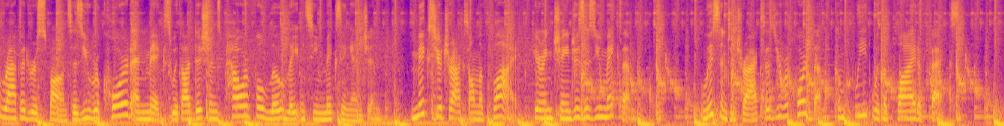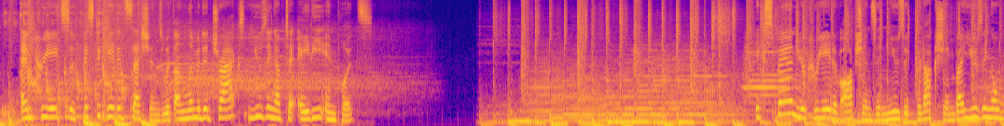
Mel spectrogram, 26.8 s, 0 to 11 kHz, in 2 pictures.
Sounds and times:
Speech: 0.0s - 8.5s, 9.4s - 12.8s, 13.7s - 18.4s, 23.5s - 26.7s
Music: 0.0s - 18.4s, 19.7s - 26.7s.

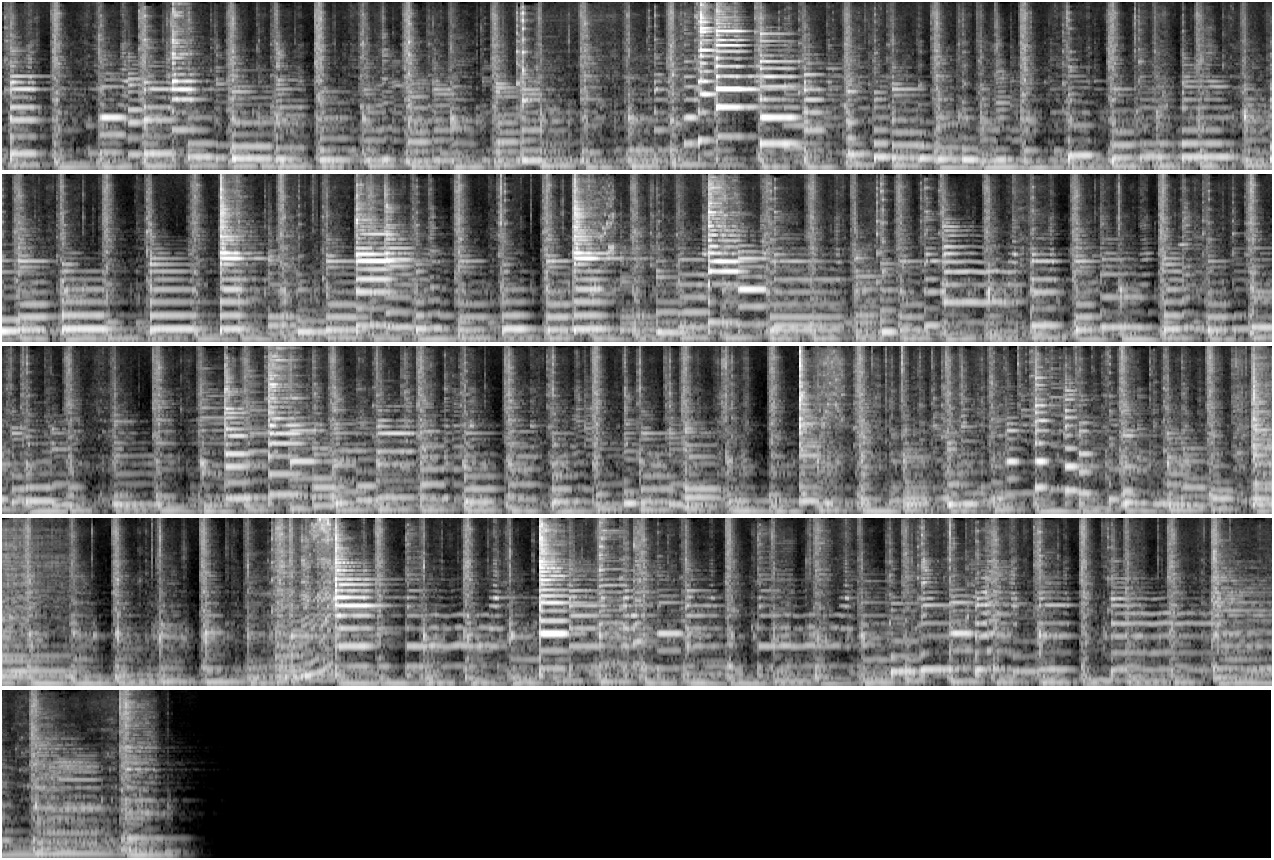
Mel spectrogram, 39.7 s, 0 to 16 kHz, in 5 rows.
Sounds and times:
Jazz: 0.0s - 32.9s
Acoustic guitar: 0.0s - 33.0s
Strum: 0.0s - 33.0s.

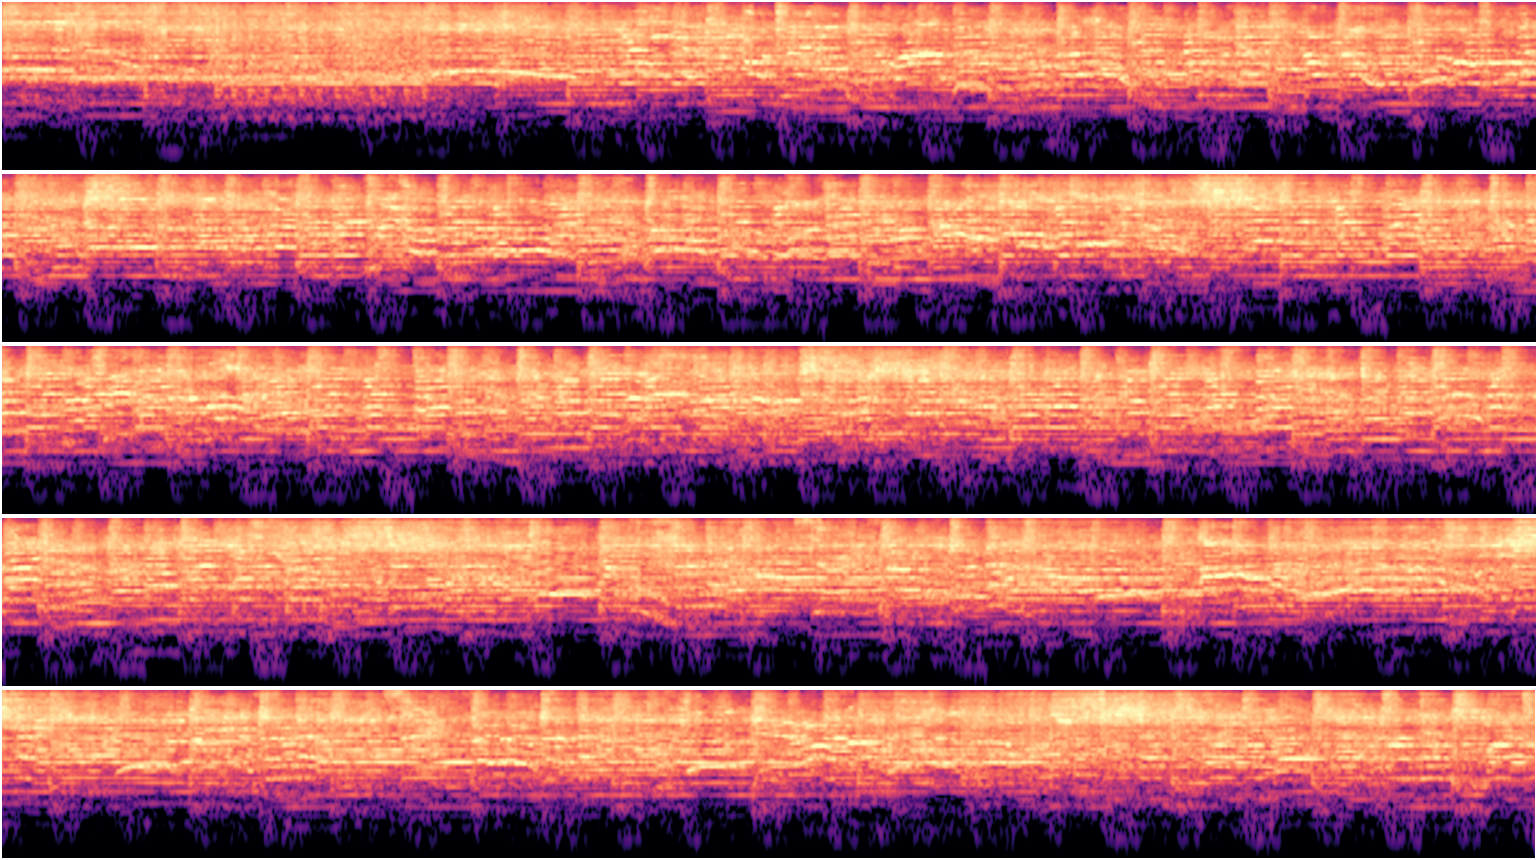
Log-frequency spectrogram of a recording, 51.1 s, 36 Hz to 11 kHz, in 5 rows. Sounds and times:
Music: 0.0s - 51.1s.

